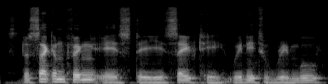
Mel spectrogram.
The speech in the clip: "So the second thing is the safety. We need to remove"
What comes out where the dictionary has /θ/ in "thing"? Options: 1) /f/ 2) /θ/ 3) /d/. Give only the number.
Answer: 2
